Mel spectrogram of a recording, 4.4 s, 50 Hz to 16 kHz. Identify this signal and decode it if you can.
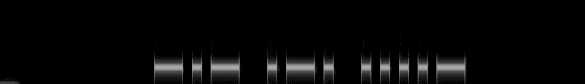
Morse code, heard as a keyed tone, about 17 wpm, 700 Hz. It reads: KR4
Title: USA Call Sign Prefixes - Repeated 2x - 17wpm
